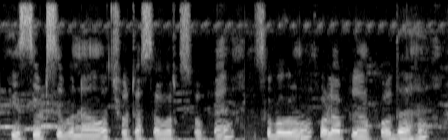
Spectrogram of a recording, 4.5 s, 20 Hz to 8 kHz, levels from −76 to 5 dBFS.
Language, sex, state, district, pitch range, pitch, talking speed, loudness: Hindi, male, Bihar, Purnia, 155-175 Hz, 165 Hz, 200 wpm, -15 LUFS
